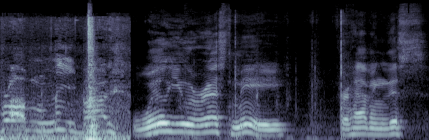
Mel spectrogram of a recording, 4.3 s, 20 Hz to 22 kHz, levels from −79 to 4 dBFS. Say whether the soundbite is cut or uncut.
cut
